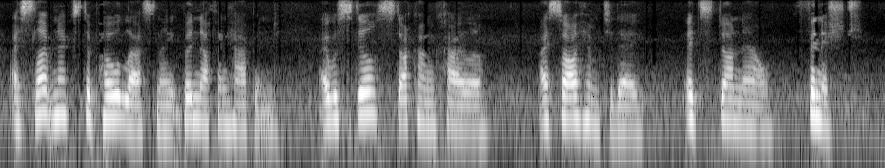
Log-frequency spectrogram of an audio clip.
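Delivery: plain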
